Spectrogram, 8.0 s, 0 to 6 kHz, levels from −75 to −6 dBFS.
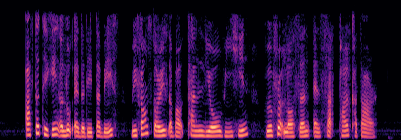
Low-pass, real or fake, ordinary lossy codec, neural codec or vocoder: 5.4 kHz; real; AAC, 24 kbps; none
